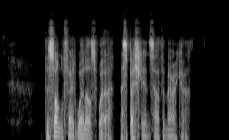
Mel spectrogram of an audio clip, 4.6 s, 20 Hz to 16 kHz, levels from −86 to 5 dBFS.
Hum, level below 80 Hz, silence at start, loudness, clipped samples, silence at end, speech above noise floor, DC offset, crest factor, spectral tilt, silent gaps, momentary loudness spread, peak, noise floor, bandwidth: none; -48 dBFS; 0.9 s; -21 LUFS; under 0.1%; 0.8 s; 59 dB; under 0.1%; 24 dB; -3.5 dB/octave; none; 17 LU; -2 dBFS; -84 dBFS; 9.6 kHz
